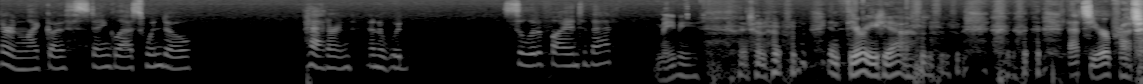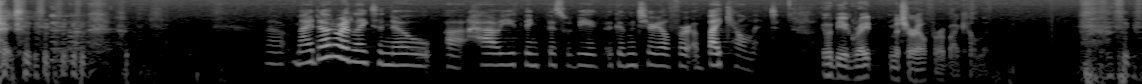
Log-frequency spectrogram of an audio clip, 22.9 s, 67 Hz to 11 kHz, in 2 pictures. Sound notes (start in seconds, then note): 8.6 laughing; 11.5 all laughing; 22.4 all laughing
